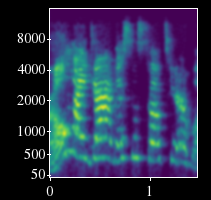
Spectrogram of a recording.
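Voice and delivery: high, hammed-up panicked wail; mock panic. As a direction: play the horrified blamer. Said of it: "trying to give blame or".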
